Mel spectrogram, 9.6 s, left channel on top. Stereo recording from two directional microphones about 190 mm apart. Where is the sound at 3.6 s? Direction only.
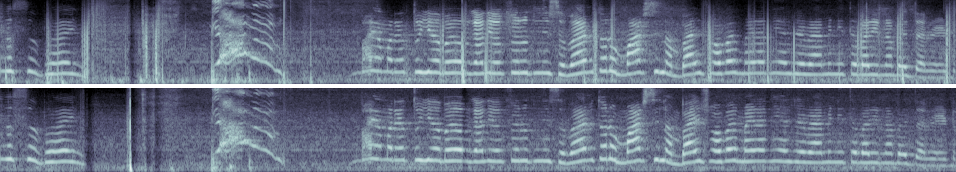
10° right (ahead or behind).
